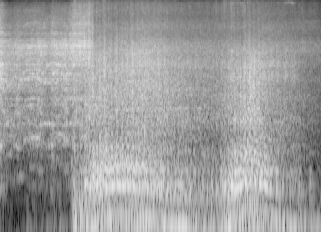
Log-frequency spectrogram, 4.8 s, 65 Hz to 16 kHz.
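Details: BMW E39 540i V8 abandoned car, swapped to manual, first start: catches after a second with heavy smoke and runs unevenly, rumble surging and sagging.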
